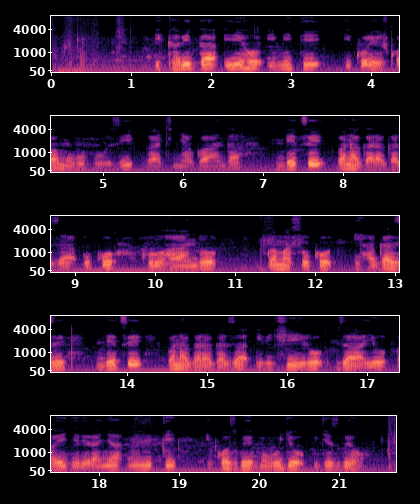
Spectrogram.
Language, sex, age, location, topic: Kinyarwanda, male, 18-24, Kigali, health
